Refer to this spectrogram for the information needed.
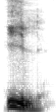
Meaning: a shortened version of и́ли (íli): or, or else, either
- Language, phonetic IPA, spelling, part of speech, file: Russian, [ilʲ], иль, conjunction, Ru-иль.ogg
